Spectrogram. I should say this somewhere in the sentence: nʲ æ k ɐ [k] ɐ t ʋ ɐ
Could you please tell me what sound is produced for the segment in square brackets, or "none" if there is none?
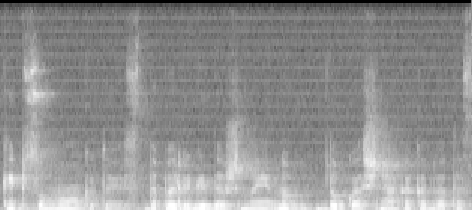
k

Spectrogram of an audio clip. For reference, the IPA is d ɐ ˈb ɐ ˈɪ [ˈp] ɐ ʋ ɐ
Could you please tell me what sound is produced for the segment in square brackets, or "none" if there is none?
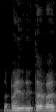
t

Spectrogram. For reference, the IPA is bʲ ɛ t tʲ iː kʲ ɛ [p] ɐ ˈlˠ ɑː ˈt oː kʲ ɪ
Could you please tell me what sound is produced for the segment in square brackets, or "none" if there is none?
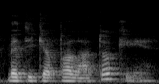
p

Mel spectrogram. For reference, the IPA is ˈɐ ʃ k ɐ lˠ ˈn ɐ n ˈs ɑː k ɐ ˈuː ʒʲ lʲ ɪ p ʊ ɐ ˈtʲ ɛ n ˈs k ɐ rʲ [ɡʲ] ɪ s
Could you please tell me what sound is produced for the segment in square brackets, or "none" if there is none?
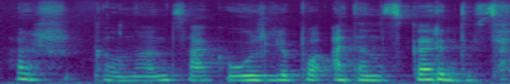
dʲ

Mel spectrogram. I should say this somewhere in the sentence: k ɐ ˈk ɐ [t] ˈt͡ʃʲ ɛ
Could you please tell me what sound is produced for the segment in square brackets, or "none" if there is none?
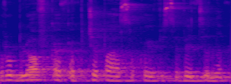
p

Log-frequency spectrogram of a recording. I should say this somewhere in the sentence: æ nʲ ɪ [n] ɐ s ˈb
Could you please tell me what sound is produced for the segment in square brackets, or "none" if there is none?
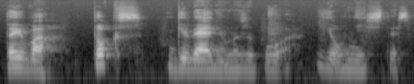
m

